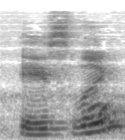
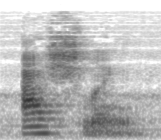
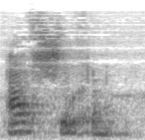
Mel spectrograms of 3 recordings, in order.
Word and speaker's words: Aisling: And it's pronounced with an SH sound. It's Aisling. Oh, wow. Aisling.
